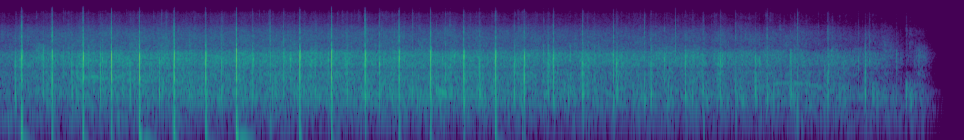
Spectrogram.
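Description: Sustained audience applause fills a graduation conferring ceremony for the Bachelor of Science in Pharmaceutical Science with Drug Development class, dense and steady with sharp louder claps standing out near the front, tapering off at the end.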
